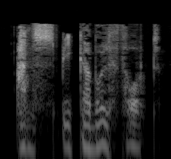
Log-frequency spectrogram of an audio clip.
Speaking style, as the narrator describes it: whispered Arjun

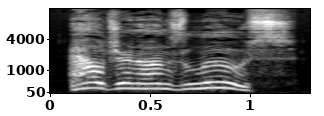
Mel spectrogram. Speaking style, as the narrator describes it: Bert shouted

